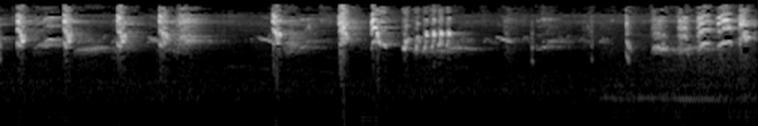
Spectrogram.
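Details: Cucak kombo song recorded for training songbirds, with loud sharp chirps scattered irregularly, a rapid stuttering series midway, and softer varied twittering toward the close.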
